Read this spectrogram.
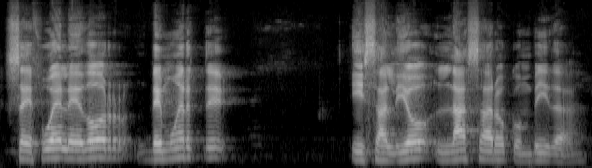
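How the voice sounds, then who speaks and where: A male pastor preaching a live sermon from a church stage. His voice sits a little high, and he is emphatic and rousing. He keeps firing questions at his listeners and urging them to answer louder. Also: steady tone, slow pace, clear, resonant tone. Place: church stage before a large congregation. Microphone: filmed from a stage mic.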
